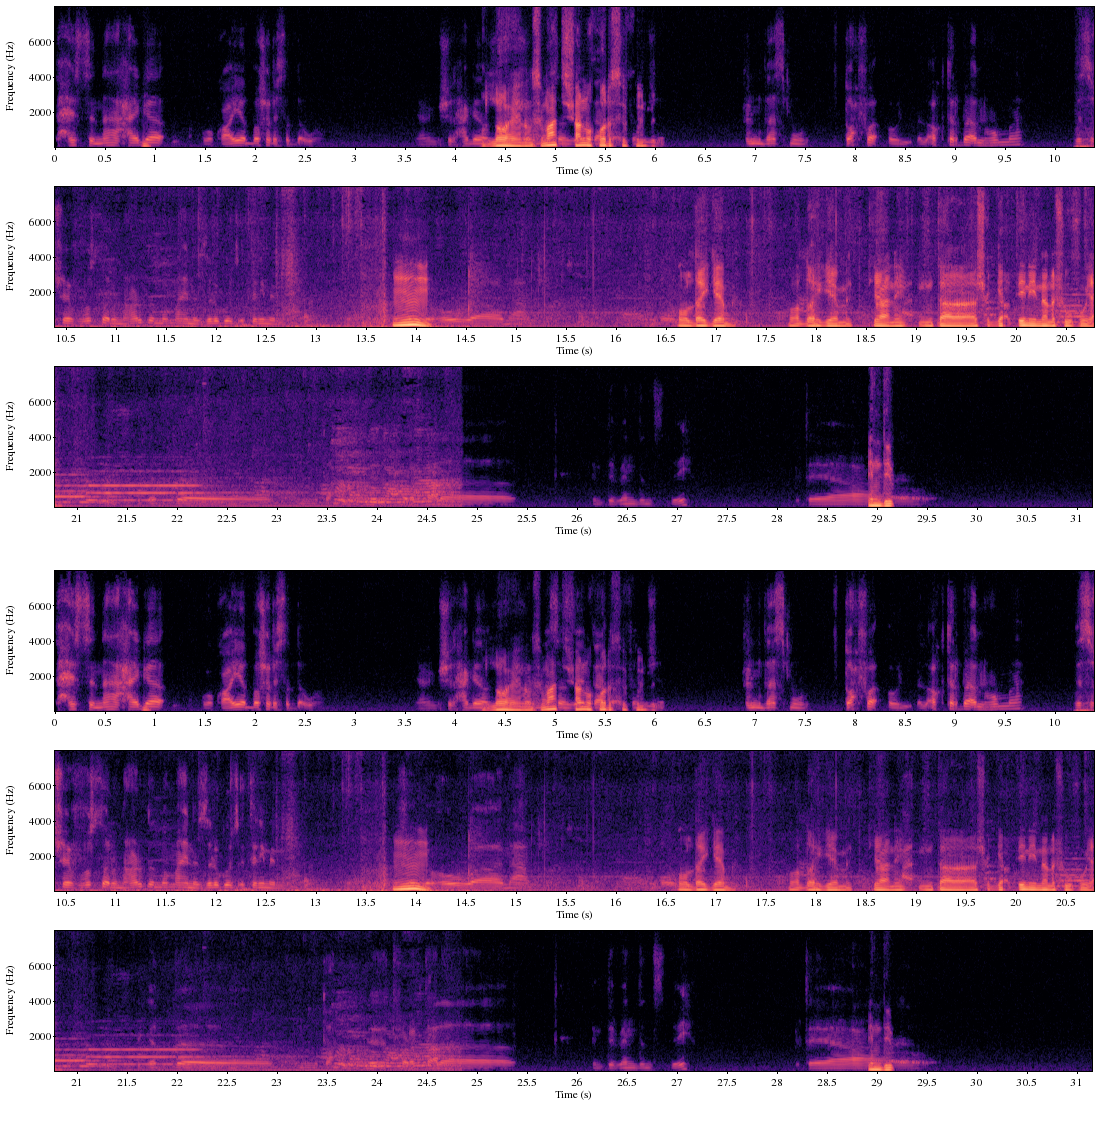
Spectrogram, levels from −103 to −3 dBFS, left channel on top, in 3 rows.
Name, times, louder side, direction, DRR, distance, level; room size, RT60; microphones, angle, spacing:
voice 1, 0.0-1.1 1.5-2.6 3.6-6.1 6.9-7.5 7.9-9.7 10.2-12.8 13.9-15.2 16.4-16.6 18.8-19.0 21.7-23.6 23.9-25.4 26.2-27.1 28.3-29.4, right 2 dB, 35° right, 1.6 m, -44 dB
voice 2, 4.3-5.9 13.8-14.2 16.6-17.2 17.7-20.8 21.2-21.4 28.9-29.2, left 5 dB, 80° left, 0.4 m, -28 dB
sound 1, 10.2-24.9, left 2 dB, 35° left, 2.0 m, -47 dB
head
